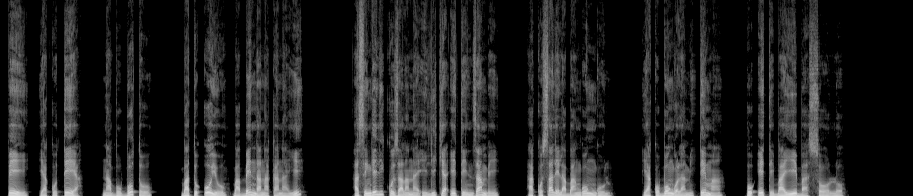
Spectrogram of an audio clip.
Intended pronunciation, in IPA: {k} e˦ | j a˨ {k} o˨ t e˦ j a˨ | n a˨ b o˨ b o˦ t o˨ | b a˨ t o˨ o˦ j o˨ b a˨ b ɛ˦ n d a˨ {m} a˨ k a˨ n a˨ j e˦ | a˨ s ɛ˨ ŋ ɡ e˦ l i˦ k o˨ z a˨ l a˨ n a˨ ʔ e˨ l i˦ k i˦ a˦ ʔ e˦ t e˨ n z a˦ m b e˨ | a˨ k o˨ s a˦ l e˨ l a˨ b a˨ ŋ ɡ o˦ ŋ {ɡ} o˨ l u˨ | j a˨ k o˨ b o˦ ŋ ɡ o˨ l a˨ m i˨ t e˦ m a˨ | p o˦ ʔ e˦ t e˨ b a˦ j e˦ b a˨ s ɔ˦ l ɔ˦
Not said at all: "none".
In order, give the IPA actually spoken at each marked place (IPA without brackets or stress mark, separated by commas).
p, k, n, ɡ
